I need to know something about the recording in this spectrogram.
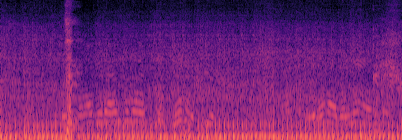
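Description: Motorcycle engine idling steadily, with faint voices in the background.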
